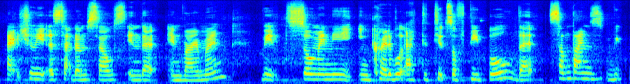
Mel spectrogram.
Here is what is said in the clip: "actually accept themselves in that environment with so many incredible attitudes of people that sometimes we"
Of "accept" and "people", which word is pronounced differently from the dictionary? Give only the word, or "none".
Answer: accept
